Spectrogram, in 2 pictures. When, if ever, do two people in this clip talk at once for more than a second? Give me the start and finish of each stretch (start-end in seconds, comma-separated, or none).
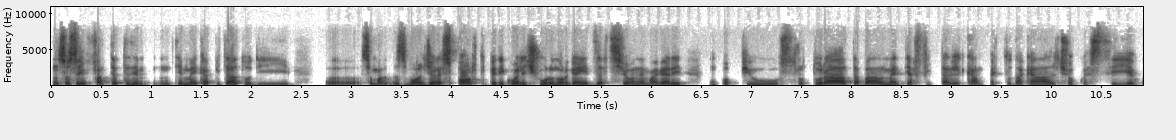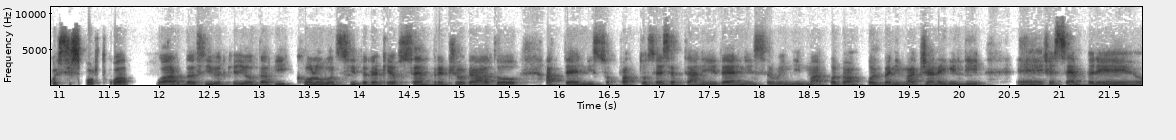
none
